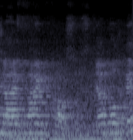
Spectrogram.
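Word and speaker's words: xiphoid: अब जो स्टर्नम की हड्डी के नीचे लास्ट में एक पत्ते की तरह हड्डी होगी, लीफ जैसा, उसको बोलते हैं जाइफाइड प्रोसेस। क्या बोलते हैं? जाइफाइड।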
